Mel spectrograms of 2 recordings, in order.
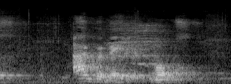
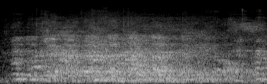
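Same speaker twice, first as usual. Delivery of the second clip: breathy high laugh; 8 semitones higher, 4 dB quieter than usual. Real, not acted. Laughs at the judge's remark.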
